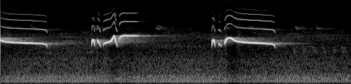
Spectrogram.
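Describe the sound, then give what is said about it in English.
Say's phoebe calling: a few clear, plaintive whistled calls. Each starts with short stuttering notes and runs into a longer drawn-out tone that slurs downward. The calls stand alone over a faint, steady low hum. “This month also brings phoebes. Eastern phoebes east of the Rockies. And Say's phoebes in the west.”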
